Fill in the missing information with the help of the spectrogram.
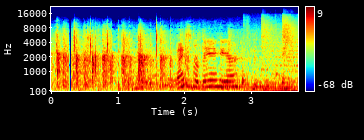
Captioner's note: applause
